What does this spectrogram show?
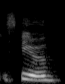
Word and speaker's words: Spyrou: Spyrou. Am I saying it correctly? Yeah, Spyrou.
